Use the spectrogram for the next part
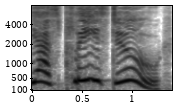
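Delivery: very high, slow crowd cry; squeaky bird chorus. A narrator's reading. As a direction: chime in as many small birds. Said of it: "joined in chorus".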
